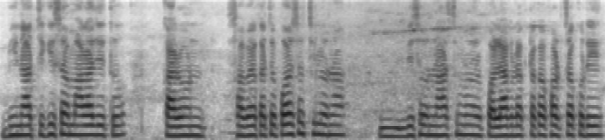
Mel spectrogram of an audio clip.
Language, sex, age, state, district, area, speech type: Bengali, female, 60+, West Bengal, Darjeeling, rural, spontaneous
